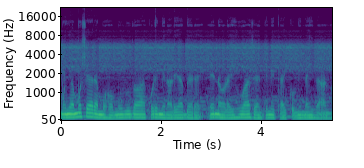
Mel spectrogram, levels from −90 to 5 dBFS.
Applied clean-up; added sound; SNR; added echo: none; Guitar; 13 dB; none.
